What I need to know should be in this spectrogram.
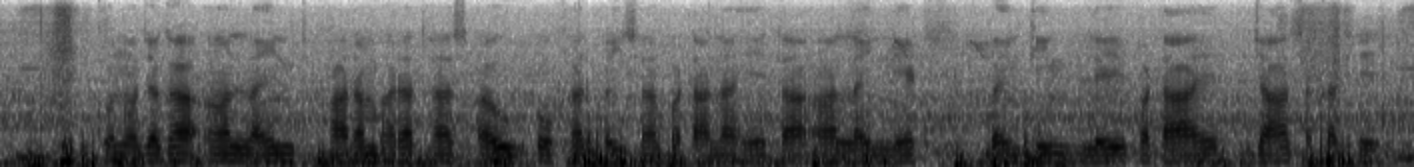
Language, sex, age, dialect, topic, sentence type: Chhattisgarhi, male, 18-24, Western/Budati/Khatahi, banking, statement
